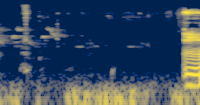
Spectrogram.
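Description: Faint, scattered bird chirps over a low rumble, then a man's voice starting to speak near the end.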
